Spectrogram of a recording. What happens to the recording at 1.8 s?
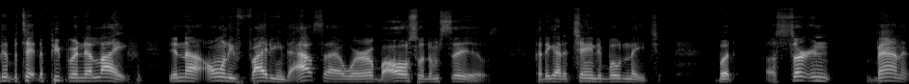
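At 1.8 s the speech carries on intact, with no dropout, click, glitch or distortion at that moment.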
